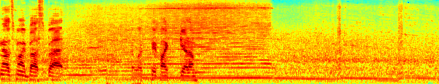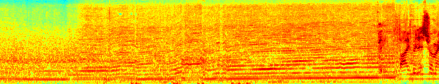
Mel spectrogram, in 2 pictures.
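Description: A racing car engine roars steadily, rising and falling in pitch as it shifts gears.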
